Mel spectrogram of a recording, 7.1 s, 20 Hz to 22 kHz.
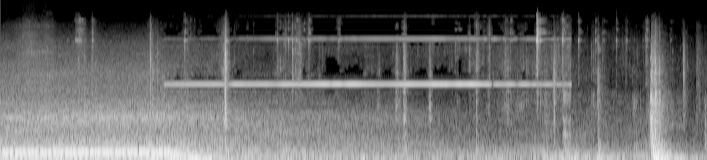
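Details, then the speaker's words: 2007 Lamborghini Gallardo radiator fan after replacing the faulty fan relay with a Carquest RAA1245: steady fan hum winds down and stops about two seconds after ignition off, then faint ticks; it previously ran on and drained the battery, now normal. "okay so now that the car is off the fan's turned off that's how it should operate so before this fan would just run and run and run and it would kill the battery"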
